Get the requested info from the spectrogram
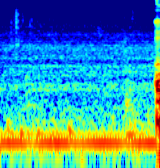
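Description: Quiet, steady low hum with no distinct events: room tone in a pause between spoken phrases.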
